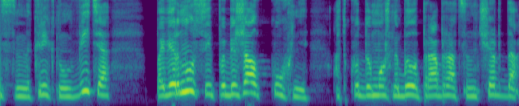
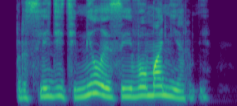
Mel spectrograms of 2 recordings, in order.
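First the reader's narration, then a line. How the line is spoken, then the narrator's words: Quiet, disdainful, clear. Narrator (Russian): негромко, но брезгливо и ясно проговорила спецдама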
